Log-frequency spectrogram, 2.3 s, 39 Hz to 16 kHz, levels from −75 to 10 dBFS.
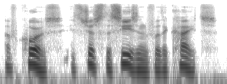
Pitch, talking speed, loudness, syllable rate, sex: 125 Hz, 240 wpm, -18 LUFS, 5.8 syllables/s, male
